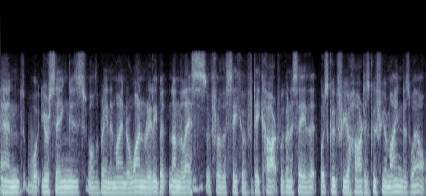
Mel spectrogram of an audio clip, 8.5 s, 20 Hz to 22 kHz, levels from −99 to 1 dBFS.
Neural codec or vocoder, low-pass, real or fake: none; 7.2 kHz; real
